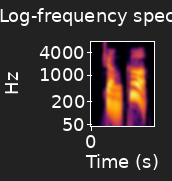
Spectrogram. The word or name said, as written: 整个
